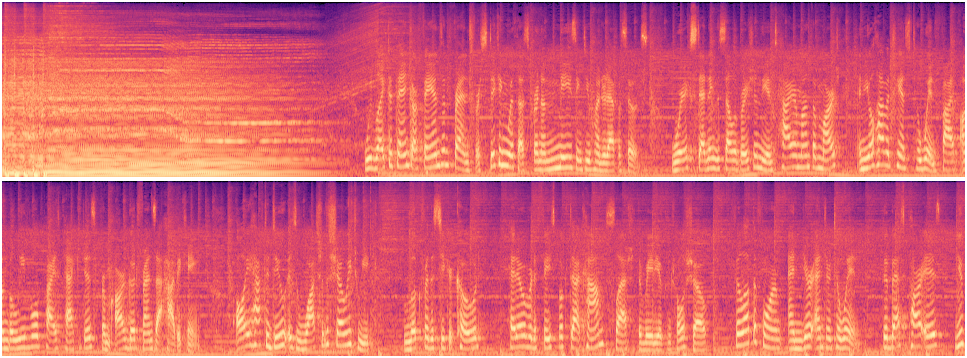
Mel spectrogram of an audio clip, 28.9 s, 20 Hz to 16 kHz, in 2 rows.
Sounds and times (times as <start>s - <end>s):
Music: 0.0s - 28.8s
Speech: 5.4s - 28.8s.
